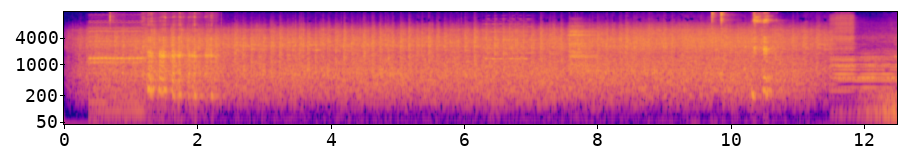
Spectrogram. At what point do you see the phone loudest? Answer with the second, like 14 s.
1 s.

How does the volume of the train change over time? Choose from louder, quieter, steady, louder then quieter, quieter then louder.
steady.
